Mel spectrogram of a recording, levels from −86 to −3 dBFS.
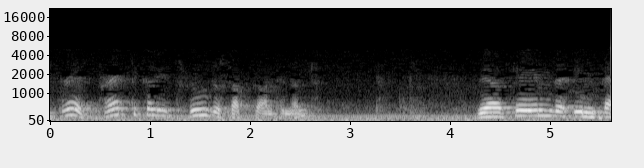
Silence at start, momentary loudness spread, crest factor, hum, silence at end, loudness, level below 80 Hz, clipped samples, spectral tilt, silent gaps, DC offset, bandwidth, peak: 0 s; 18 LU; 16 dB; none; 0 s; -21 LUFS; -36 dBFS; under 0.1%; -14.5 dB/octave; none; under 0.1%; 2.6 kHz; -4 dBFS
